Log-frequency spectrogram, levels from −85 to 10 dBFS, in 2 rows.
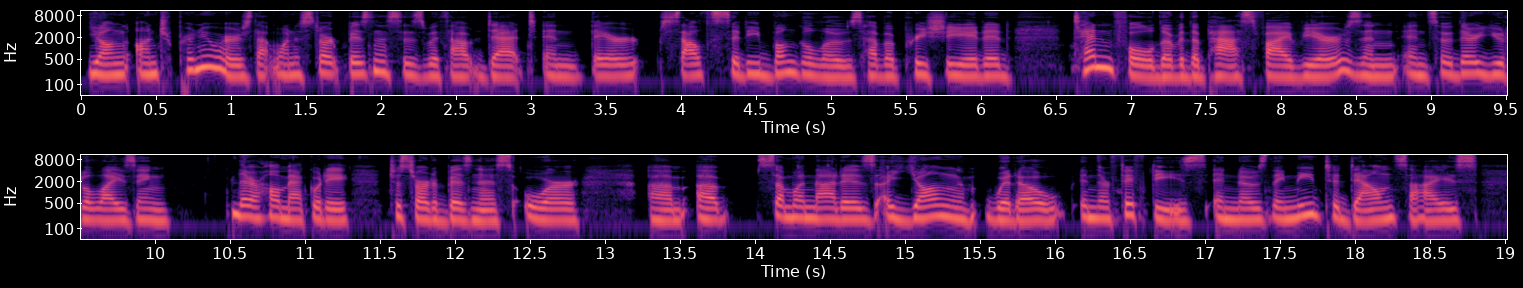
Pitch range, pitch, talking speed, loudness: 170-200 Hz, 180 Hz, 165 wpm, -24 LUFS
